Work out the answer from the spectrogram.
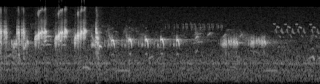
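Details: Javan kerak basi (reed warbler) in full song. Loud, harsh, buzzy phrases come first, then a run of softer evenly spaced chirps about five per second, ending in faint high twitters.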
